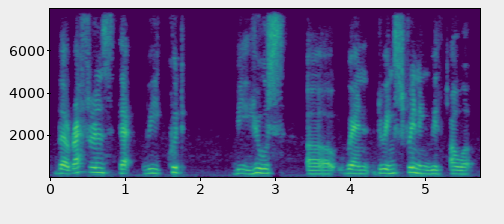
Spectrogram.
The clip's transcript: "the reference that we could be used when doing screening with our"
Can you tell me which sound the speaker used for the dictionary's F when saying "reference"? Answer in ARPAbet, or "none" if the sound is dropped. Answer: F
